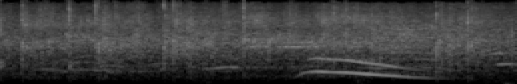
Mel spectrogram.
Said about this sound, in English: Somebody clap your hands if you believe it.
